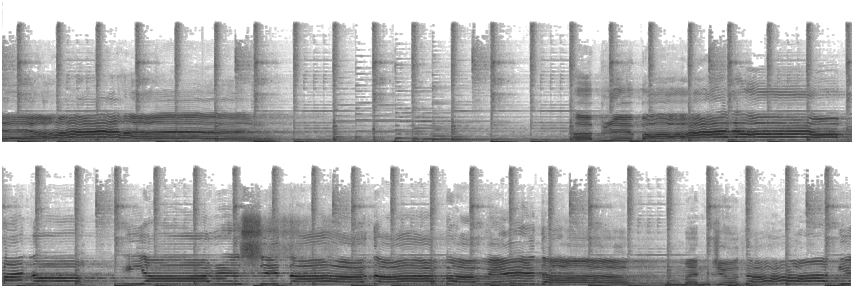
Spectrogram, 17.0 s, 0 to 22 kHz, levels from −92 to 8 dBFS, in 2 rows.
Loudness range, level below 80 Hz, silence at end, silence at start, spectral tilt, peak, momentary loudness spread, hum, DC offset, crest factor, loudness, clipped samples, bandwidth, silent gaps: 8 LU; -26 dBFS; 0 s; 0 s; -3 dB/octave; 0 dBFS; 12 LU; none; under 0.1%; 14 dB; -13 LUFS; under 0.1%; 19.5 kHz; none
